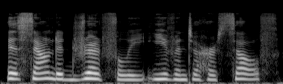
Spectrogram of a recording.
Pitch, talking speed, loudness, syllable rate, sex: 235 Hz, 125 wpm, -18 LUFS, 4.1 syllables/s, female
